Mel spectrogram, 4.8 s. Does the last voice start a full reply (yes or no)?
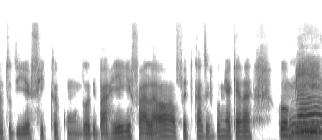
yes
